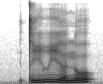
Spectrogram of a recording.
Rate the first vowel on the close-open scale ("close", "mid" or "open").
close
